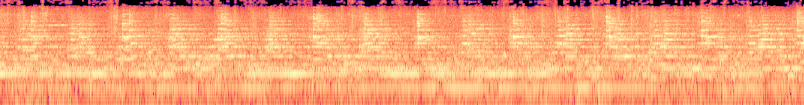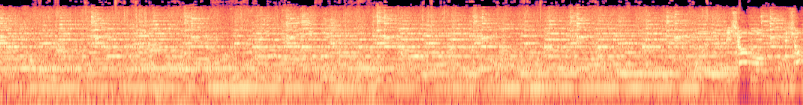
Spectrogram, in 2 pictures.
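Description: Church bells ringing continuously in a festive peal, stroke after stroke, each strike leaving a sustained ringing tone.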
